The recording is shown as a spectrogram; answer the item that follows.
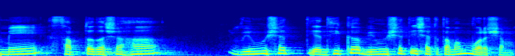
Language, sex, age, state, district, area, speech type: Sanskrit, male, 30-45, Karnataka, Uttara Kannada, urban, spontaneous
